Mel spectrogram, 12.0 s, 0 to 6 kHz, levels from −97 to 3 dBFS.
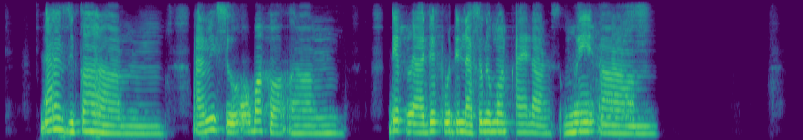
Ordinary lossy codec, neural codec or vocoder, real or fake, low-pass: none; codec, 44.1 kHz, 1.7 kbps, Pupu-Codec; fake; 5.4 kHz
